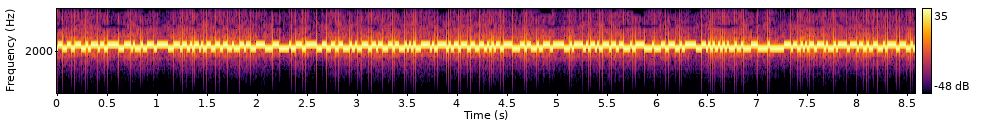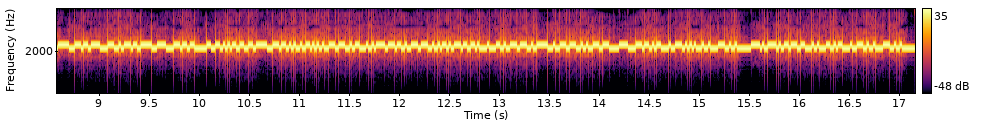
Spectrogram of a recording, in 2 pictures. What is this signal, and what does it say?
RTTY, about 45.45 baud. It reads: IN THAT DIPLOMATICALLY ISOLATED COUNTRY. SHE WENT ON TO VISIT FRANCE AND GUANTANAMO BAY, CUBA,
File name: fsk170 / USS-New-Jersey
